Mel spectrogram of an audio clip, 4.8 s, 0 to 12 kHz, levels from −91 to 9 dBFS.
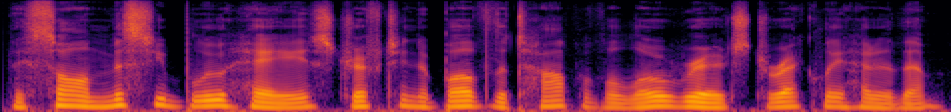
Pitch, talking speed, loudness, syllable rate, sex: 110 Hz, 225 wpm, -18 LUFS, 5.5 syllables/s, male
